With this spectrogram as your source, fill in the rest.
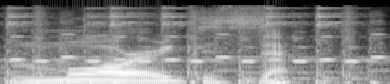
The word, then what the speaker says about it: Morgs: call you morgs Mo morgs and with a hard G not a soft one so there's no confusion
